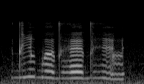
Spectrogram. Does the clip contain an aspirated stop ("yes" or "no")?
no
